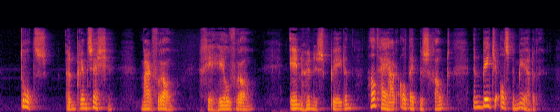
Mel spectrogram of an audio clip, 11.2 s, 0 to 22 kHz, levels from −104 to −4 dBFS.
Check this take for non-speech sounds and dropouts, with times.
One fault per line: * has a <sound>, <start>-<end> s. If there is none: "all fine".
all fine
